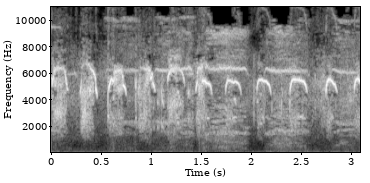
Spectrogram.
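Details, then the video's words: Swiftlets' attraction call: quick, sharp hooked chirps in a shrill series, some three a second, each rising then dropping, with a thin steady whine above and a soft low hum. "Call Swallow Birds"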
